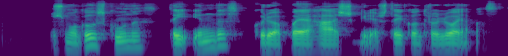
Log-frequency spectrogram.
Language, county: Lithuanian, Vilnius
